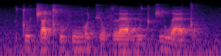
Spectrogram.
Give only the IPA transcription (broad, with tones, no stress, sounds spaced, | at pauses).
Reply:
t u˦ d͡ʒ ɑ˦ cʰ u˦ f ɲ o˦ t͡ʃ o˨ f l æ˨ v u˨ t t͡ʃ i˦ w æ˨ t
